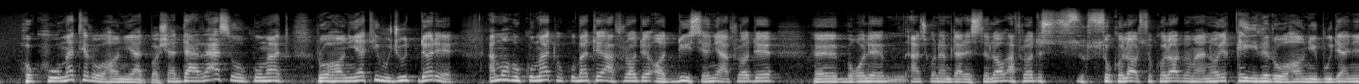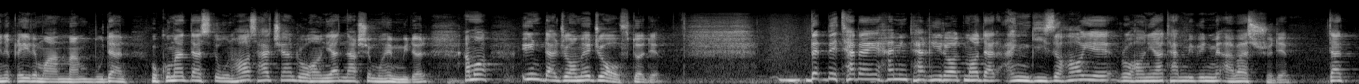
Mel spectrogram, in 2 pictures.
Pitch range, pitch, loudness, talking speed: 135-180 Hz, 155 Hz, -18 LUFS, 150 wpm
